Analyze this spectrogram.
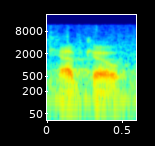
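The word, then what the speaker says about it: KABCO: here on the screen k-a-b-c-o pronounced cabco uh K killed or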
